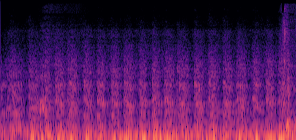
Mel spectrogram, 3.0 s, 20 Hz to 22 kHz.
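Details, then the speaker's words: 1996 Ford F-150 (title says F250), crank no start with code P0320: steady even cranking for three seconds with no firing; the scope shows no PIP signal from the distributor Hall effect sensor, so it needs a distributor assembly. "Basically, that's just the distributor not sending anything out."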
